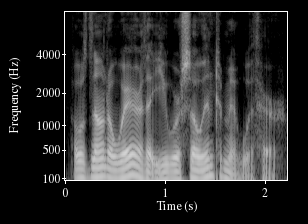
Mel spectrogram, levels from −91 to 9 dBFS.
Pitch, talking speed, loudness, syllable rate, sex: 105 Hz, 295 wpm, -16 LUFS, 8.6 syllables/s, male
